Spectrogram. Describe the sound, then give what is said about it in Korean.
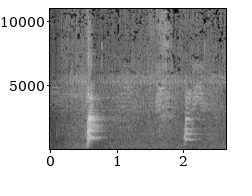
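A dog named Jjonggi, running up to a man eating a sausage, gives two short, sharp barks about a second and a half apart, the first louder than the second, with a faint background hiss and no one speaking. “그때 쫑기가 쪼르르 달려오더니 그를 쳐다봤다.”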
